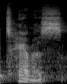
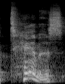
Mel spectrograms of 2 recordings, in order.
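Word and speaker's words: Tamas: and the field Marshall tamis I I think I'm pronouncing that right it's t m a s so I could be wrong he leads a rebell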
